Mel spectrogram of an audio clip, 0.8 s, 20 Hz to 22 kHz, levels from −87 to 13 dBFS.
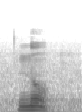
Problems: none marked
